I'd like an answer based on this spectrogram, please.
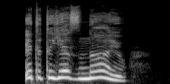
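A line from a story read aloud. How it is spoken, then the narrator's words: Fervent exclamation. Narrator (Russian): с жаром воскликнула Алиса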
